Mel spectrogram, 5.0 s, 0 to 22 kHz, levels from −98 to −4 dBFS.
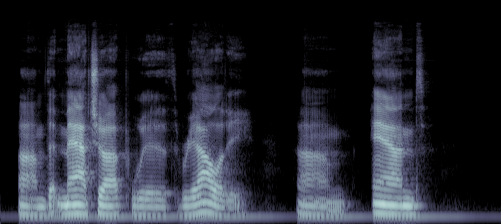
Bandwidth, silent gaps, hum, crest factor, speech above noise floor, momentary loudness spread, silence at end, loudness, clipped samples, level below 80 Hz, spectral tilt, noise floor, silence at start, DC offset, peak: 13 kHz; none; none; 24 dB; 32 dB; 16 LU; 0.65 s; -31 LUFS; under 0.1%; -64 dBFS; -5 dB/octave; -63 dBFS; 0.2 s; under 0.1%; -10 dBFS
